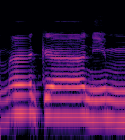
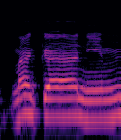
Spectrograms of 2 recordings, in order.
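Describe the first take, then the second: The two takes are said the same way.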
